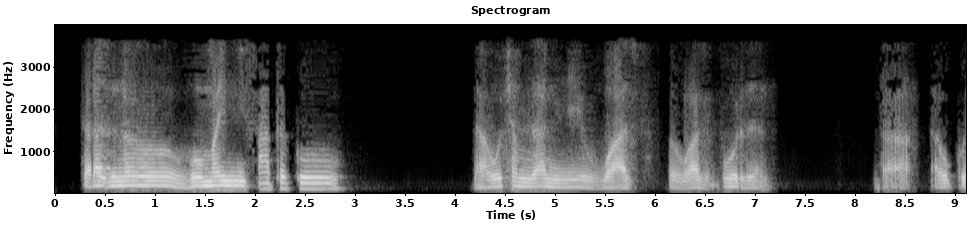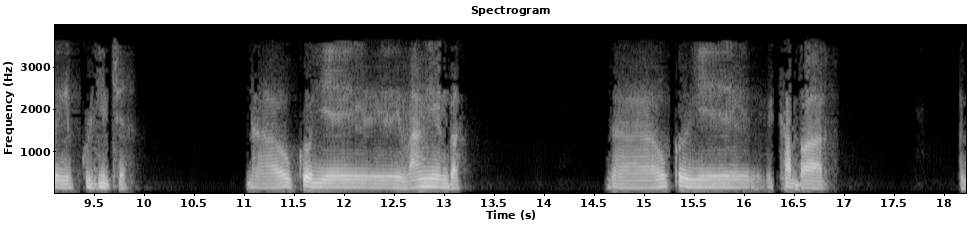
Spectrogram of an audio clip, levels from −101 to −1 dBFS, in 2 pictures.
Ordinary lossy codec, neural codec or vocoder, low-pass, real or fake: AAC, 16 kbps; codec, 16 kHz, 1.1 kbps, Voila-Tokenizer; 3.6 kHz; fake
